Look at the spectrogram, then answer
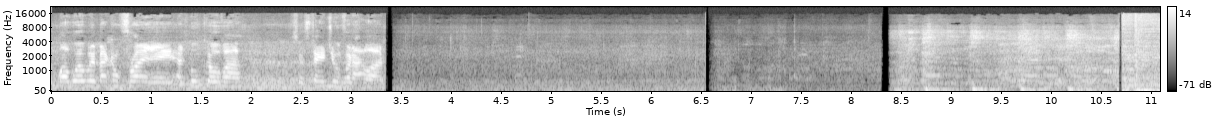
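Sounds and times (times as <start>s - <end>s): outdoor ambience: 0.0s - 10.7s.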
